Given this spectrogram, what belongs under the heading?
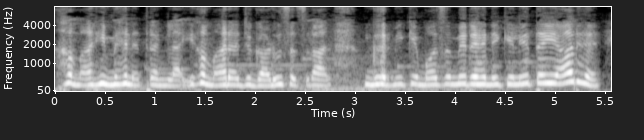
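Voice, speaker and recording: A woman's voice: a little high, fairly even intonation, moderate pace, warm tone, soft background music, lightly acted. A woman playing poor, dutiful and resourceful village housewives in a cartoon story. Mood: cheerful, resourceful. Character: poor village women, dutiful resourceful daughters-in-law and scolding mother-in-law.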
